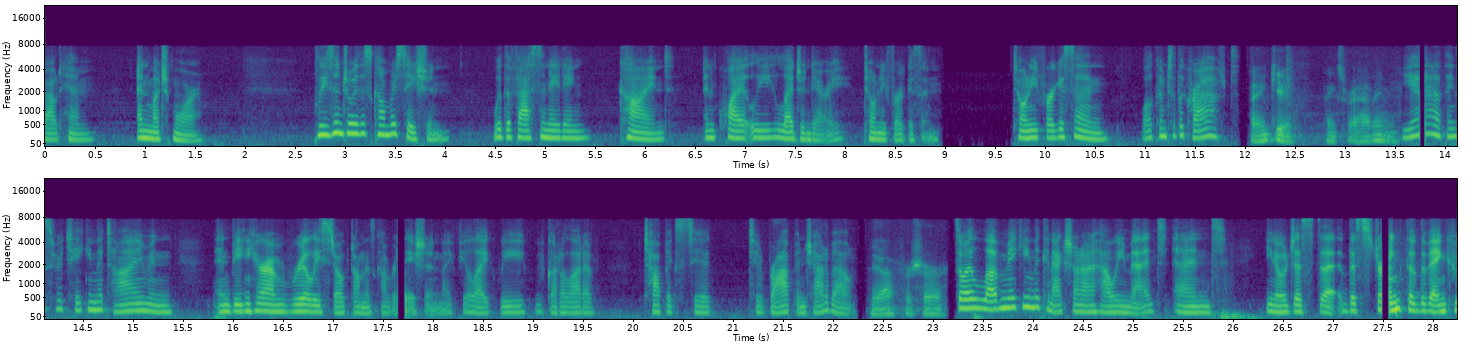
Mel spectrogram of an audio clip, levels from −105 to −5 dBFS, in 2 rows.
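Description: Speech on a wideband call, clear up to about 7 kHz. Packet loss on an ADPCM call cuts three hard-edged silent holes. One of about 60 ms comes at 13.74 s after "for having me". Others of 80 ms come at 17.64 s after "really stoked on this" and at 27.48 s after "know just the the". Each hole is a few packets. The decoder's predictor and step size then disagree with the sender's, so sound resumes slightly distorted before settling.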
